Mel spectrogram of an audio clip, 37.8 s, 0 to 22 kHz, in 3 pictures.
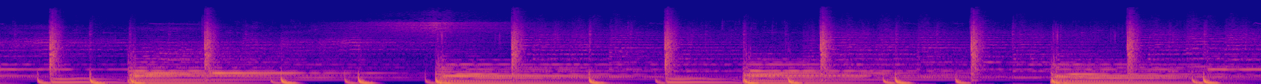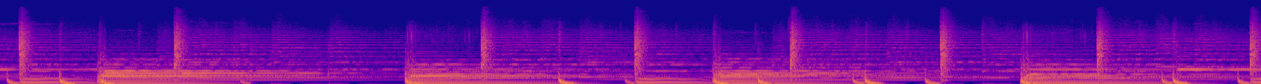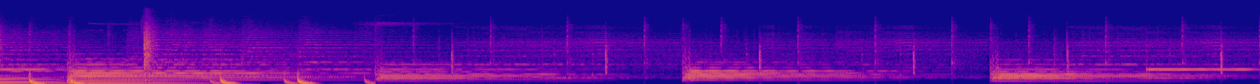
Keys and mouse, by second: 0.8 Tab, 1.3 a, 2.0-3.3 drag, 6.8 shift+click, 7.2 shift+click, 7.8 shift+click, 8.1 shift+click, 8.6 shift+click, 9.6 shift+click, 11.1-12.0 drag, 12.2 click, 13.0-14.1 drag, 15.7 click, 17.8 click, 18.5 click, 18.8-19.9 drag, 21.2 Tab, 21.6 shift+middle click, 24.8 Tab, 24.8 KP_1, 24.8 a, 25.2 l, 25.7-26.6 drag, 27.1 alt+z, 30.2 shift+middle click, 30.2 shift+click, 30.7 alt+z, 32.2 shift+click, 33.3 shift+click, 34.3 middle click, 34.6 right click, 35.9 right click, 36.4 click, 36.6 click.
